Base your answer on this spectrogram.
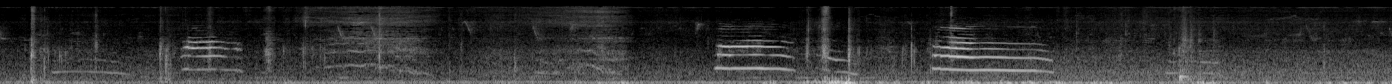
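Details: An unfamiliar male stray cat that has just appeared meows five times in about ten seconds: drawn-out, clear, harmonic cries, some rising then falling, over a low steady background hum with scattered clicks.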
